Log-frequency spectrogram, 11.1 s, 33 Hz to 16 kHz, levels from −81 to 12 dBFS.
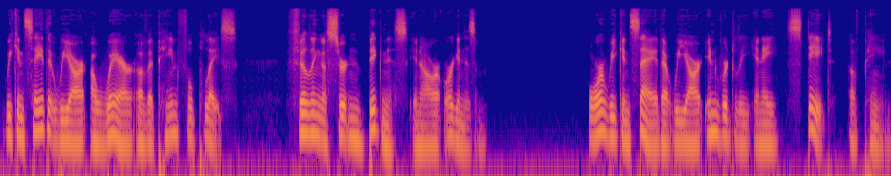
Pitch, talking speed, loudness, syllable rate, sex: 115 Hz, 165 wpm, -20 LUFS, 5.0 syllables/s, male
